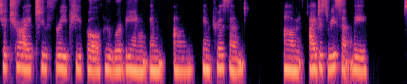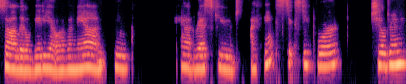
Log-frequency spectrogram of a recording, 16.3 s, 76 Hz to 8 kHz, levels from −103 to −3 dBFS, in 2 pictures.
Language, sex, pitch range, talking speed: English, female, 175-210 Hz, 105 wpm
